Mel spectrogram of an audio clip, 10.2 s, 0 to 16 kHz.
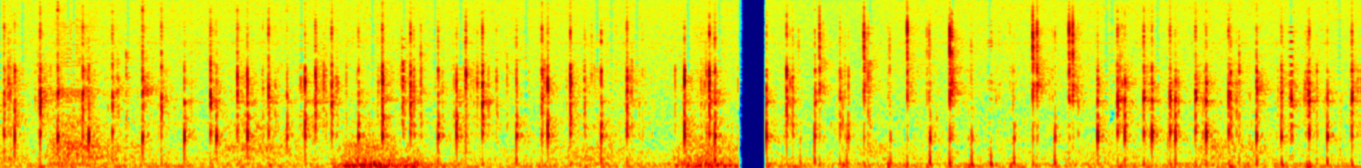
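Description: A small, hollow, black plastic PS4 controller is held in both hands while its buttons are clicked rapidly and its shell is tapped with painted fingernails and fingertips. The result is a steady stream of short, dry, bright clicks and taps with almost no ring, plus a soft low rumble near the three-second mark. The sound cuts to a brief silence just before the six-second point, then the clicking continues.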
